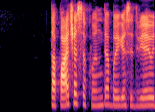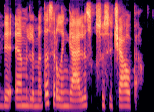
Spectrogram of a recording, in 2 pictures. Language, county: Lithuanian, Alytus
